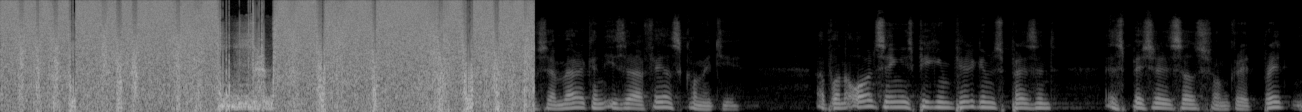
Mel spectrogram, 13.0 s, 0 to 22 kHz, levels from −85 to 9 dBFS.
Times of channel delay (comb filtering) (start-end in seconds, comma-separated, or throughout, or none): none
